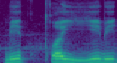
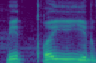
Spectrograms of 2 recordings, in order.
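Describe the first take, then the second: First: The word ends on a short final vowel. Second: The word ends on a bouncing, echoing b. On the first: The reading continues without stopping. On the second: The reader stops at this word.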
